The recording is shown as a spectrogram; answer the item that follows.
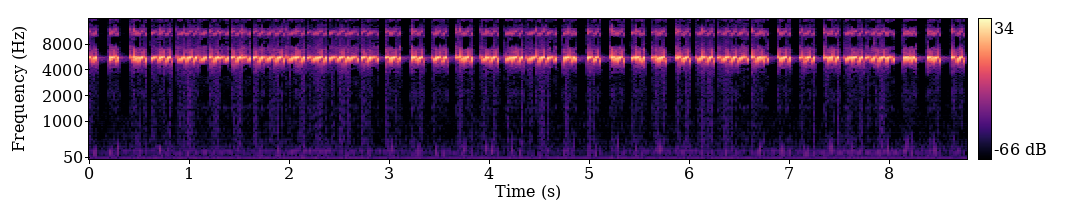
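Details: Continuous cricket chirping from two insects, high and piercing, the chirps sometimes merging into longer trills then breaking into separate pulses about twice a second; quiet background.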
